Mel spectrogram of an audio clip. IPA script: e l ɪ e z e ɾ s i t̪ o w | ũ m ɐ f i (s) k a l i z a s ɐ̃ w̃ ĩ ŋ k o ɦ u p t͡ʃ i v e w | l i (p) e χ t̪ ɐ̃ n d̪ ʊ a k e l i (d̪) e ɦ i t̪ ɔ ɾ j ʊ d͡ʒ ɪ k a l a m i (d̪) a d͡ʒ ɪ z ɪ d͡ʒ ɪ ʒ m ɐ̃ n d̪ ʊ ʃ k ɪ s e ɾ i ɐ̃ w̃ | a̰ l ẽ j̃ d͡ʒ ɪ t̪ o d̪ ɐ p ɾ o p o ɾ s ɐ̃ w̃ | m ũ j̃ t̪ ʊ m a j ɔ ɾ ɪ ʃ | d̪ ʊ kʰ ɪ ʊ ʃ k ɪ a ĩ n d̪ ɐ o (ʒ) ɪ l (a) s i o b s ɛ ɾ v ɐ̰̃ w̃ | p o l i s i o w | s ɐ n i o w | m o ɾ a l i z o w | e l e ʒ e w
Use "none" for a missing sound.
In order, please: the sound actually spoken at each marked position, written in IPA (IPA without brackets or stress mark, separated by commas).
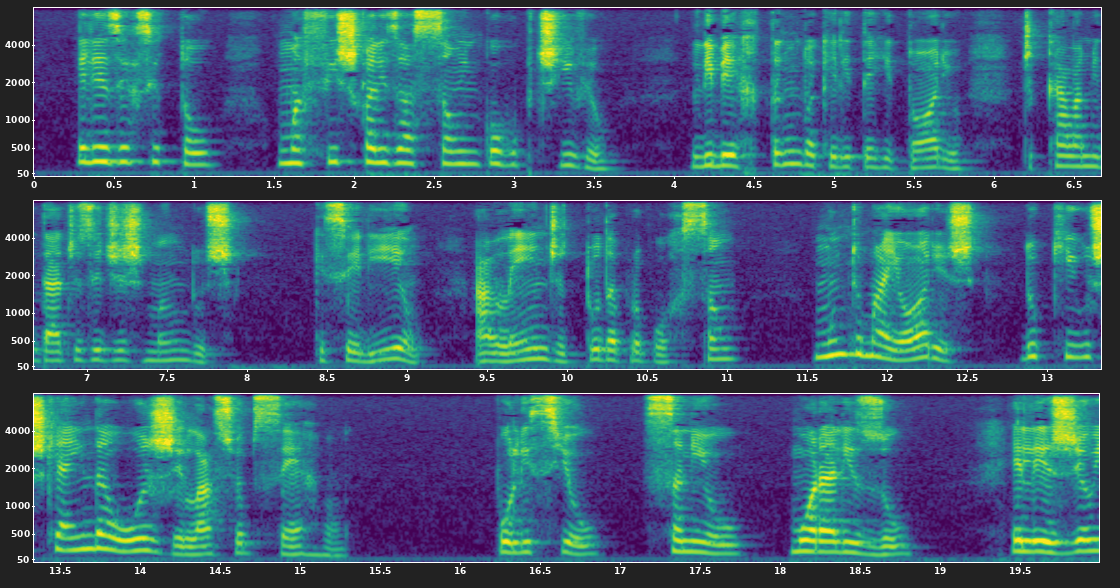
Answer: ʃ, b, t̪, d̪, ʒ, a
